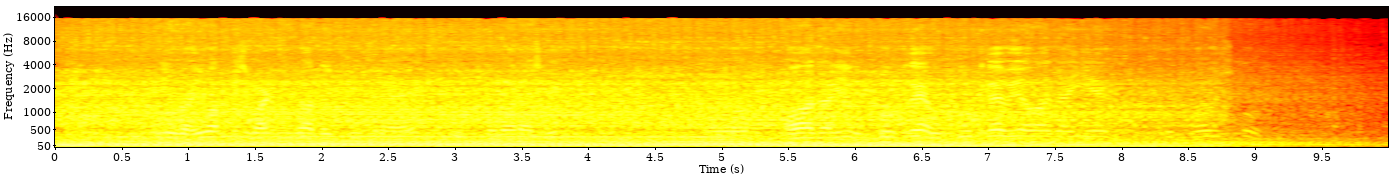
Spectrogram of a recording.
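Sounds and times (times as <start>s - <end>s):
tractor diesel engine under load: 0.0s - 10.0s.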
